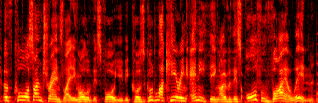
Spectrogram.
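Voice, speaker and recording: A man's voice: a little high, very animated, normal speed, faint music behind. A man narrating a scripted comedic review in a sarcastic, crude, mocking manner. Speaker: video reviewer.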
